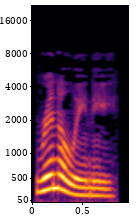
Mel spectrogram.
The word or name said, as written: mrinalini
